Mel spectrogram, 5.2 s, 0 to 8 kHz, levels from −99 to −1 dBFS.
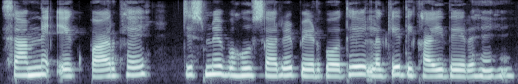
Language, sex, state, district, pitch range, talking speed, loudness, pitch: Hindi, female, Uttar Pradesh, Lucknow, 195-230 Hz, 160 wpm, -15 LUFS, 210 Hz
